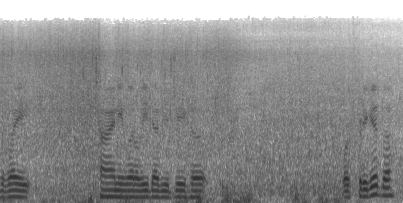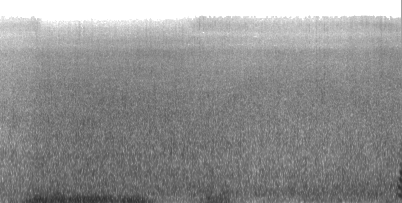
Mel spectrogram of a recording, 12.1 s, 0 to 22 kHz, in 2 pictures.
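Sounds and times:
creek water rushing over rocks: 0.0 - 12.0
wind buffeting microphone: 0.0 - 12.0.

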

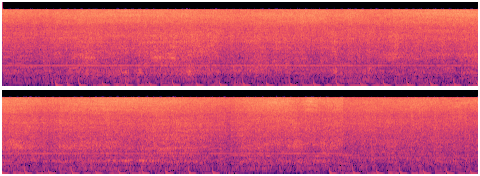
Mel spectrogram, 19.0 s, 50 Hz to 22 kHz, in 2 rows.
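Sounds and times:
pressure washer spraying water: 0.0 - 19.0.

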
